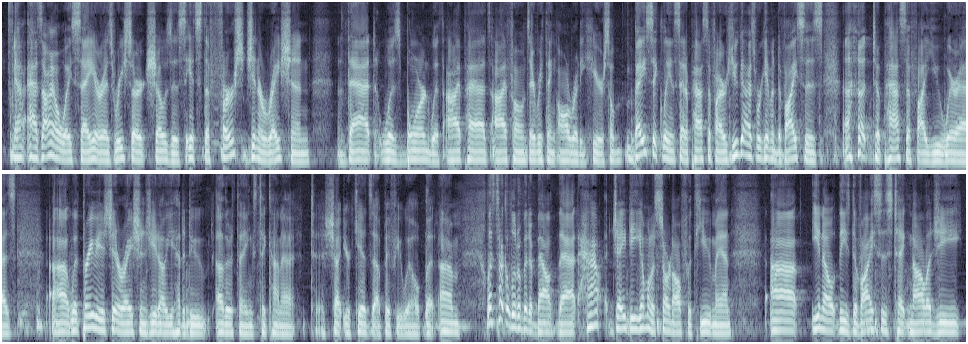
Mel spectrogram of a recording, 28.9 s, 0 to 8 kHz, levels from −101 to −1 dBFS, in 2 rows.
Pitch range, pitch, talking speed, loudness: 110-135 Hz, 120 Hz, 180 wpm, -14 LUFS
